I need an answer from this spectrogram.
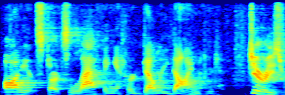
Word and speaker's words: Delhi: Well, Polly, that H is silent. It is pronounced deli.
